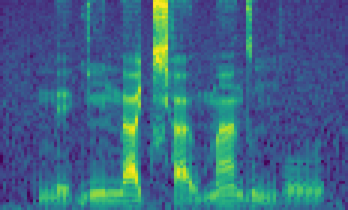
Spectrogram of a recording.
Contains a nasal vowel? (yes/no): yes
